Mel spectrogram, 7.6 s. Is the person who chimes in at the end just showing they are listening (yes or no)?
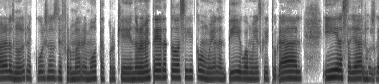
yes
